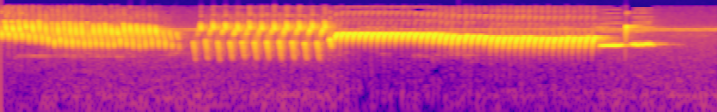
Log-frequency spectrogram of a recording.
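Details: A Belgian canary sings to stimulate other canaries: a dense buzzy roll, a pulsing double-toned trill, then a long even rattling tour ending in a brief high whistle.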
